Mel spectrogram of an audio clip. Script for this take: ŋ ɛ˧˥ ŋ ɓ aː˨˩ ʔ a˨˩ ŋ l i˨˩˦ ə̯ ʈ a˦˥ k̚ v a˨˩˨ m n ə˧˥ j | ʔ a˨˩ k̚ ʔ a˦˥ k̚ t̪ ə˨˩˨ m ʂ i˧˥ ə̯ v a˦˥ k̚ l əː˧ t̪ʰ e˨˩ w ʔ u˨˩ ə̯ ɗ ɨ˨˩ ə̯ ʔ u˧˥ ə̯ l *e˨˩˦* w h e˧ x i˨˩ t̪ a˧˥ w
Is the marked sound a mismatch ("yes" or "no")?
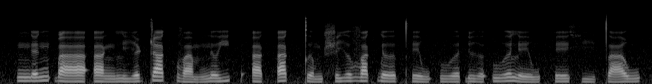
yes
